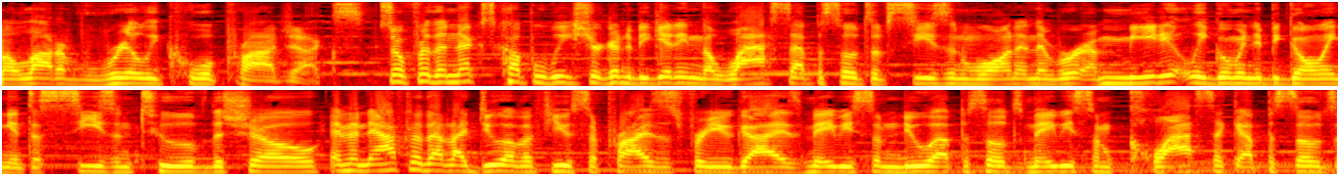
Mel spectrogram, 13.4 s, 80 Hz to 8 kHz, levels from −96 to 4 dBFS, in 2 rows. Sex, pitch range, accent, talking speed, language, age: male, 140-160 Hz, American, 260 wpm, English, 20-39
